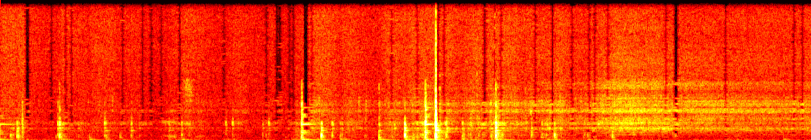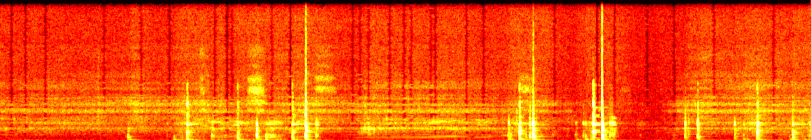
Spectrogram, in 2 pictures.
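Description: Small electric RC jet boat running on the water, its motor and jet pump giving a steady high whine while it spins and drifts, broken by many short loud thumps and bursts of noise.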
